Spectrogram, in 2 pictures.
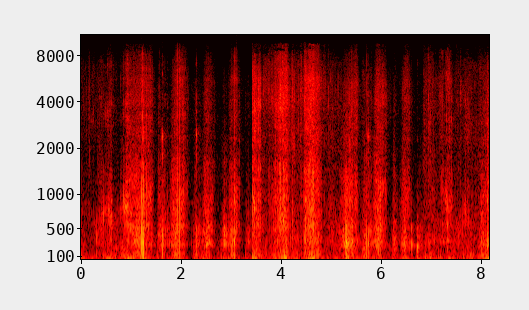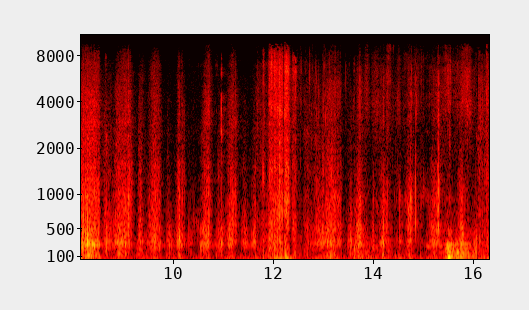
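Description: A person biting into and chewing a crumbly, frost-like block of frozen ice, giving a steady run of crunches and crackles with several louder crunches along the way.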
